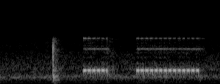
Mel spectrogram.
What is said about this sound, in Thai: ครับมีสายเข้าใช่ไหมฮะเมื่อกี้นี้เชิญครับ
